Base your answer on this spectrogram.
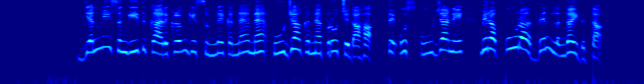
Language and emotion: Dogri, happy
